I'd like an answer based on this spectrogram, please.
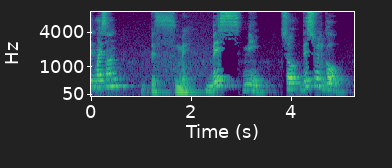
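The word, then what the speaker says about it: بِسْمِ: So, when we write like this, bismi, many people they say bi-ismi. Like they pronounce like bi-ismi, iqra bi-ismi. That is wrong. Why? Because there is no hamza on it.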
